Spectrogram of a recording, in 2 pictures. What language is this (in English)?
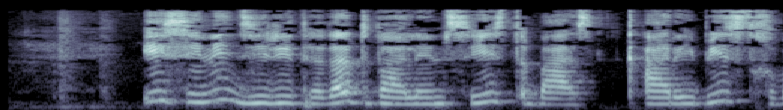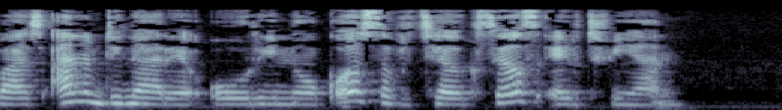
Georgian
